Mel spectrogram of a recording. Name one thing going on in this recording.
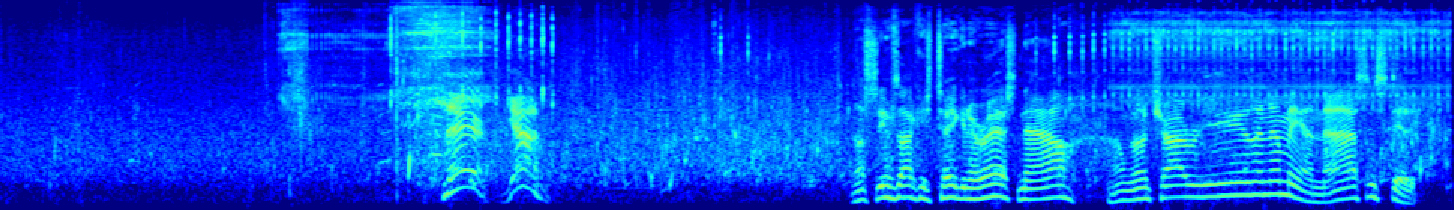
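Water flows gently in a river.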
